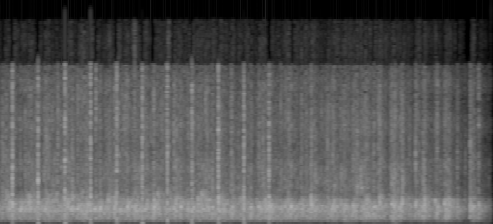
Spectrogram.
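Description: A large audience applauds warmly for a few seconds at a BYU law event to welcome a guest speaker, a dense, even burst of clapping that tapers off at the end.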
